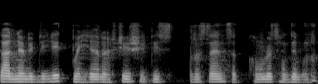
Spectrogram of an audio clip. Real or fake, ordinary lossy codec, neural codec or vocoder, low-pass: fake; MP3, 64 kbps; autoencoder, 22.05 kHz, a latent of 192 numbers a frame, VITS, trained on one speaker; 7.2 kHz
